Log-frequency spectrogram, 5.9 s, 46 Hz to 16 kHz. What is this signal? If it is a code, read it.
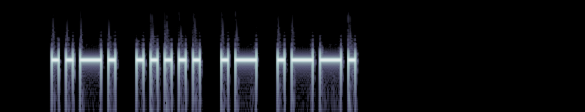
Morse code, heard as a keyed tone, about 17 wpm, 700 Hz. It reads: F5AP
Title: DXCC-100 Call Signs - 4 Characters - Repeated 3x - 17wpm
